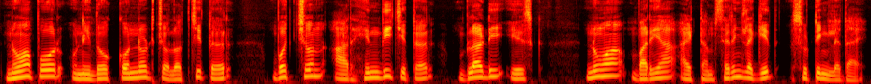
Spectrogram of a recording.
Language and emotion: Santali, neutral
